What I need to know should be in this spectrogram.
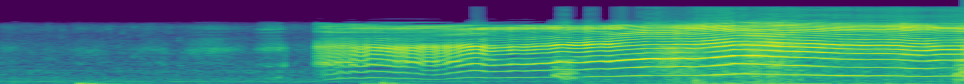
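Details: Quiet whimpers, then a loud sustained wailing cry that rises and holds, while his father talks to him: an infant son crying.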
